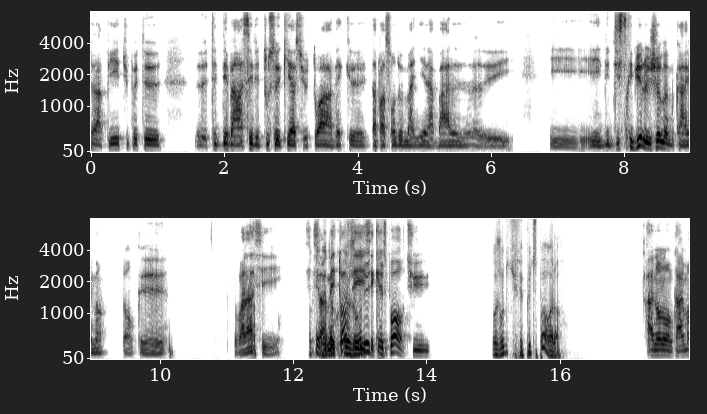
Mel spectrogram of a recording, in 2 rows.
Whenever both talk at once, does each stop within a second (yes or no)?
no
